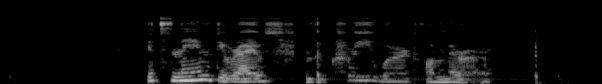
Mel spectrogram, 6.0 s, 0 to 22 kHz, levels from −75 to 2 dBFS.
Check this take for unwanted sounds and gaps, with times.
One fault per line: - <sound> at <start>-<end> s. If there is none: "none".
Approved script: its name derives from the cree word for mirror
- dropout at 2.9-3.1 s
